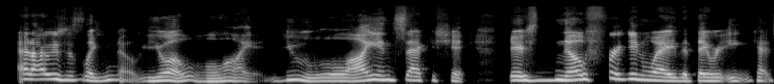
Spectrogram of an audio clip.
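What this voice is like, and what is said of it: Thick regional accent. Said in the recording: “My accent is so thick.”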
